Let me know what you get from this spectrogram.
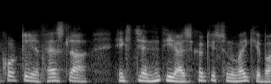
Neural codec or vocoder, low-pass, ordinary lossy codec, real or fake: codec, 16 kHz, 0.8 kbps, ZipCodec; none; none; fake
